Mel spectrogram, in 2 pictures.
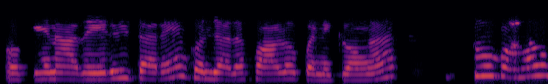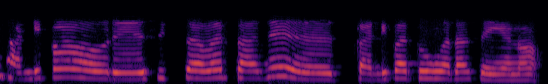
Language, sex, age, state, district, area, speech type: Tamil, female, 18-30, Tamil Nadu, Virudhunagar, rural, conversation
